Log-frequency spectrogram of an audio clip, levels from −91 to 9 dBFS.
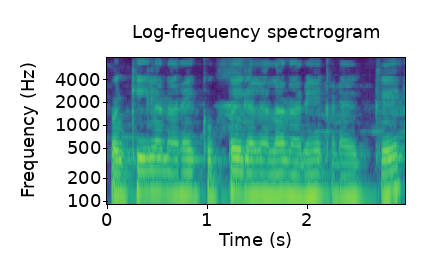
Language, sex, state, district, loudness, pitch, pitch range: Tamil, male, Tamil Nadu, Kanyakumari, -16 LUFS, 115 Hz, 115-120 Hz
